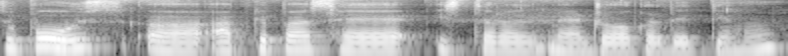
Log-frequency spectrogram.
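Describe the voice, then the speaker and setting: A woman's voice: medium pitch, fairly even intonation, takes it slowly, warm tone. A woman teaching a chemistry lesson, explaining step by step and often checking that her students have understood. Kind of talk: classroom lecture.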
